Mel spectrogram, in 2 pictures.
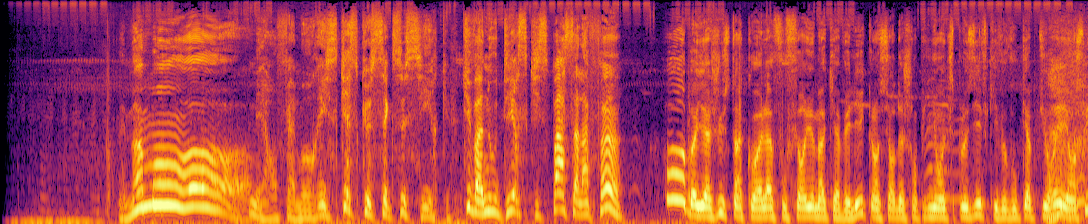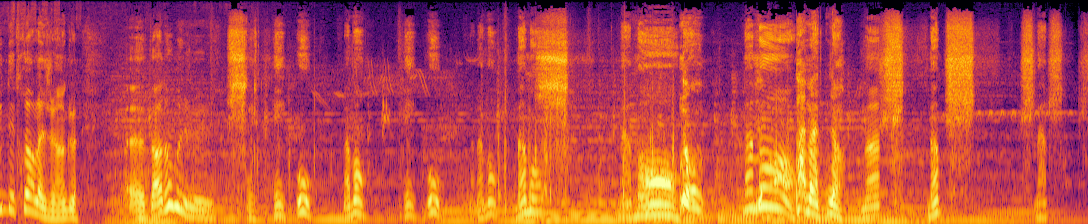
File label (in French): DOUBLAGE DESSIN ANIMÉ; LES AS DE LA JUNGLE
